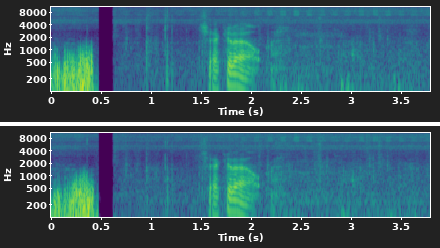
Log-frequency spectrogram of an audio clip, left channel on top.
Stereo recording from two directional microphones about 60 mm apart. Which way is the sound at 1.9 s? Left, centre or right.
Centre.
